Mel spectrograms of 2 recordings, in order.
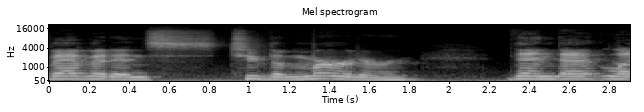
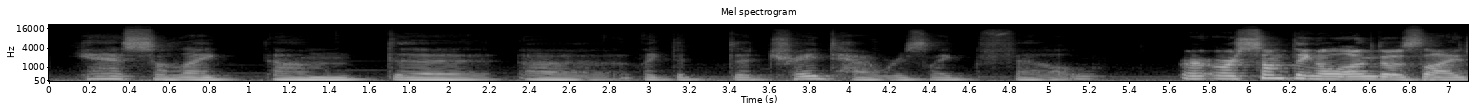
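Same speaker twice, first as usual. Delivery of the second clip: mock mutter under breath, much lower, slower; 4 semitones lower than usual. Retelling what he said after a call from the office, imitating a mutter under his breath. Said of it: "kind of just like under his breath".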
